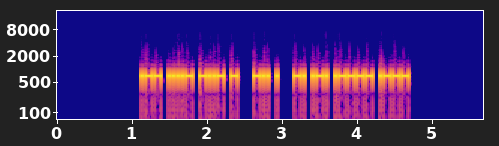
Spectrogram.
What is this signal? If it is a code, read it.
Morse code, heard as a keyed tone, about 40 wpm, 700 Hz. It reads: W4XT DE NR1J
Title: USA Callsign DE Callsign - 4 Characters - 40wpm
